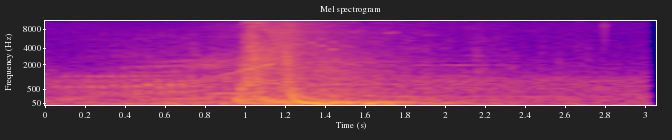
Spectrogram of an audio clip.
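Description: A bright magical whoosh shimmers and rises.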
